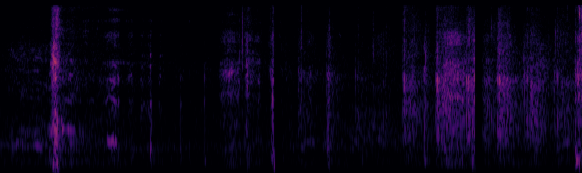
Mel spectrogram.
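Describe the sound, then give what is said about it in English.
Sparse, faint applause from an audience holding pens in their hands: scattered, irregular claps that never build into a full ovation, quiet, with no talking over them. “I know you have your pens on your hand, so you can't clap well.”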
